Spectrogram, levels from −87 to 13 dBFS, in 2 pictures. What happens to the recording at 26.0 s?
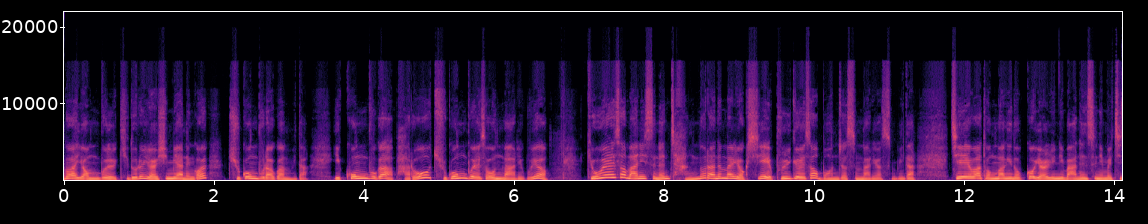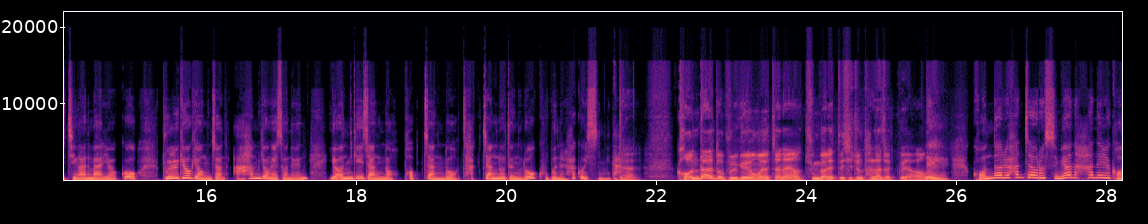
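Nothing goes wrong at 26.0 s; the speech carries on intact through that moment, with only the light coding character of the Opus voice compression it runs through.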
